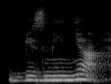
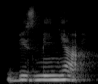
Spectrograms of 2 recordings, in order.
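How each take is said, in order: First: The two words run together as one word. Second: The two words run together as one word.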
